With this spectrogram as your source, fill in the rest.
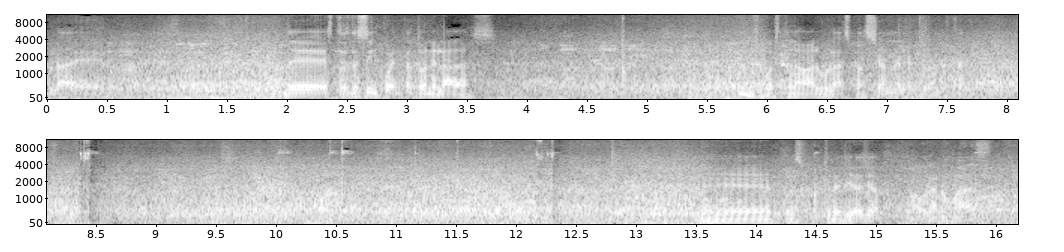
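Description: A man speaks calmly and close into a clip-on microphone, explaining.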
